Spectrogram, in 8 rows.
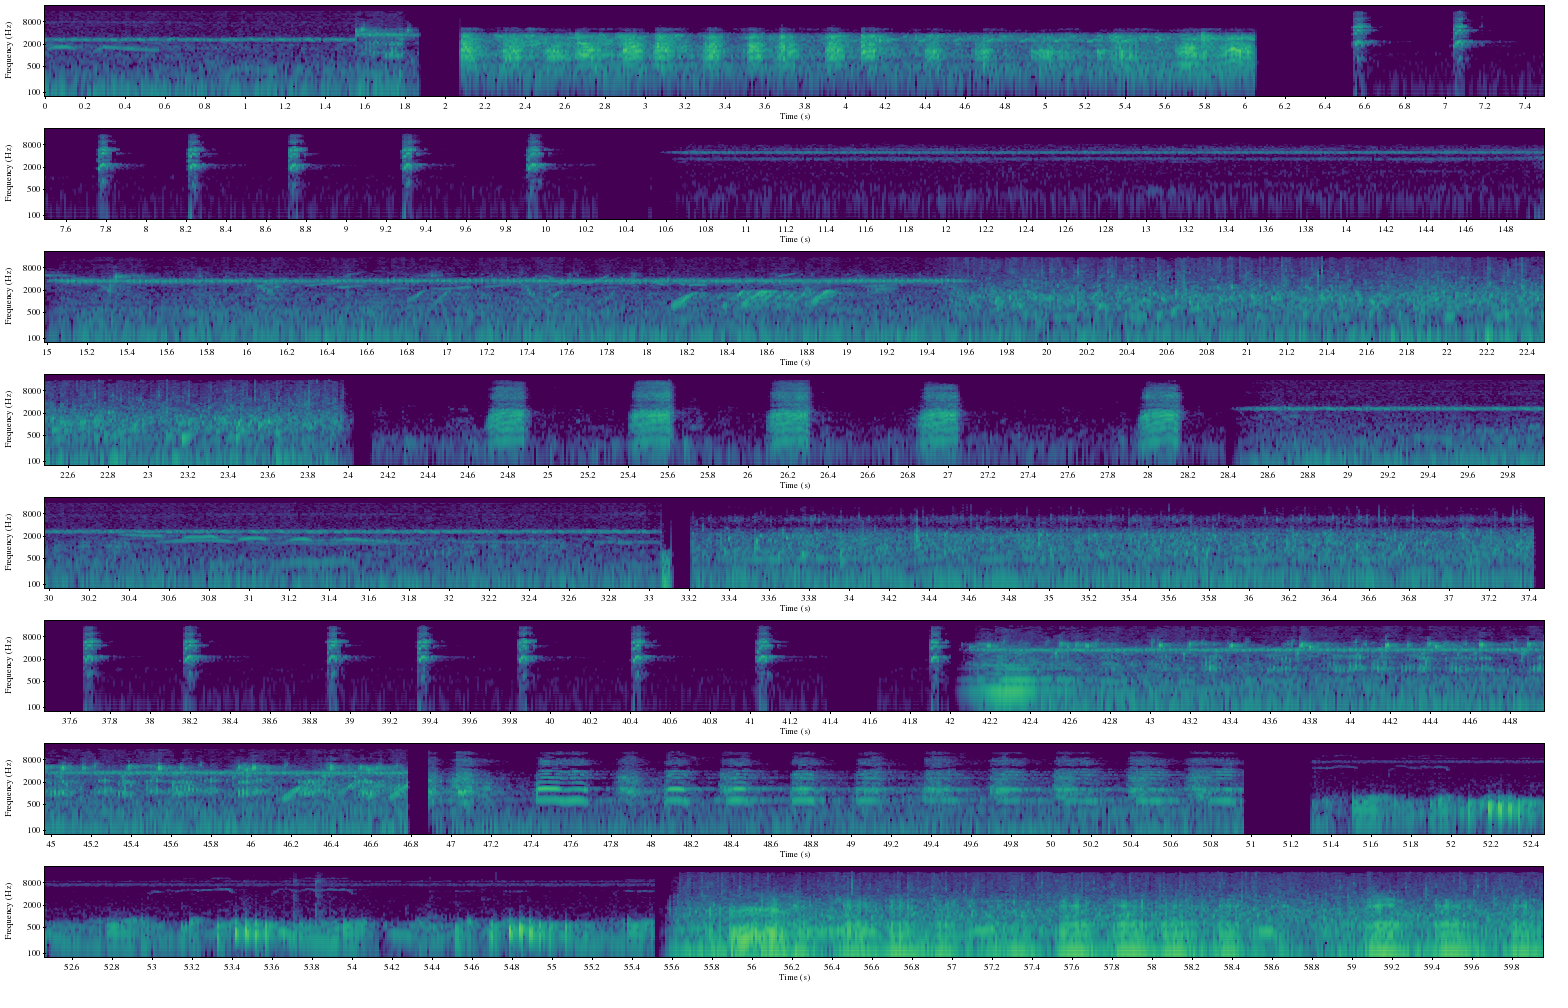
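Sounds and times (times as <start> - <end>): duck quacking: 2.1 - 5.1, 24.7 - 27.1, 28.0 - 28.2, 55.7 - 59.9
small bird-like chirps: 15.0 - 19.5, 37.7 - 46.8.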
